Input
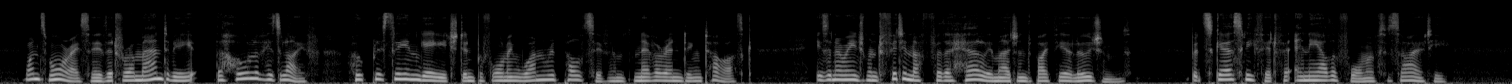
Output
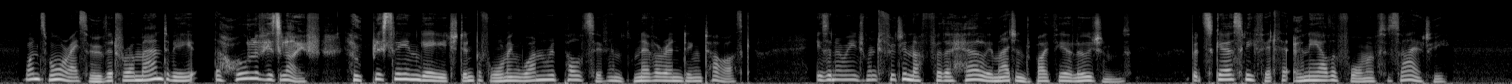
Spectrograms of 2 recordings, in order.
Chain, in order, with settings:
0:02.47–0:03.92: high shelf with overshoot 1,500 Hz +12.5 dB, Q 3
0:08.33–0:09.03: downward compressor 6 to 1, threshold −28 dBFS, peak gain reduction 8 dB
wow of a warped record 45 rpm, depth 250 cents
level +5 dB

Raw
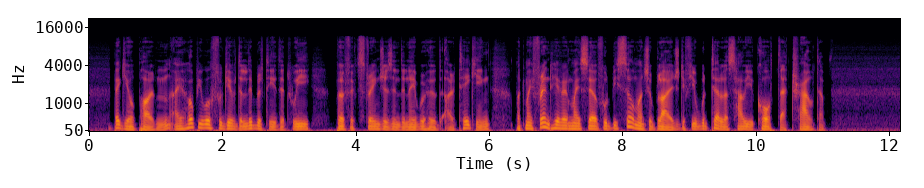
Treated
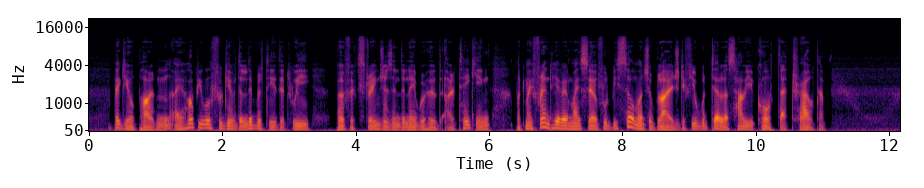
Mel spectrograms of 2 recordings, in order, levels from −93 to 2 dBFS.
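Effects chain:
auto-filter bell 0.85 Hz 440–2,000 Hz +11 dB
level −8.5 dB

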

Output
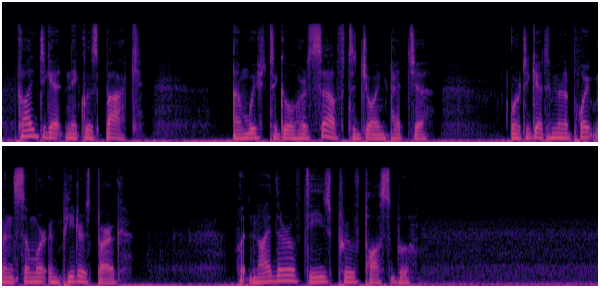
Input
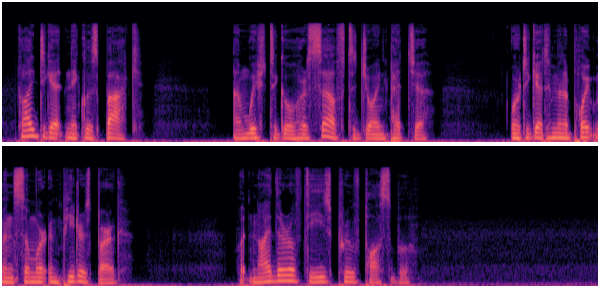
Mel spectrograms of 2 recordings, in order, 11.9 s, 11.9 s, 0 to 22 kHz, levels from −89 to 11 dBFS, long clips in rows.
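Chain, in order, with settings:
0:02.57–0:05.44: high-shelf EQ 9,800 Hz −11 dB
downward compressor 6 to 1, threshold −34 dBFS, peak gain reduction 19 dB

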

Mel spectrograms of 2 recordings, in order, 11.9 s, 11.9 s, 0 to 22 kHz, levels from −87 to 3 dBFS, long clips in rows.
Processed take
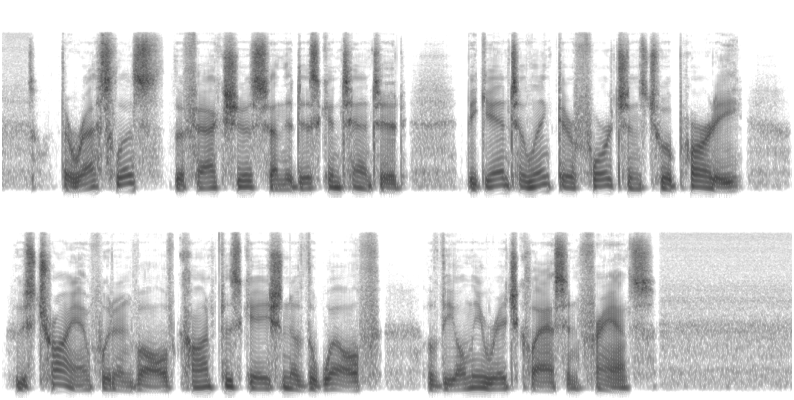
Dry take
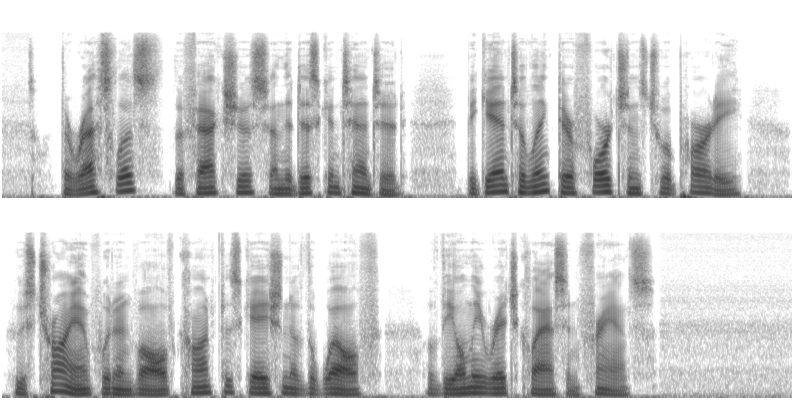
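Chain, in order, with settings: compressor whose output falls as the input rises −25 dBFS, ratio −1
Chebyshev high-pass filter 220 Hz, order 6
low-shelf EQ 290 Hz −5 dB
level +6.5 dB

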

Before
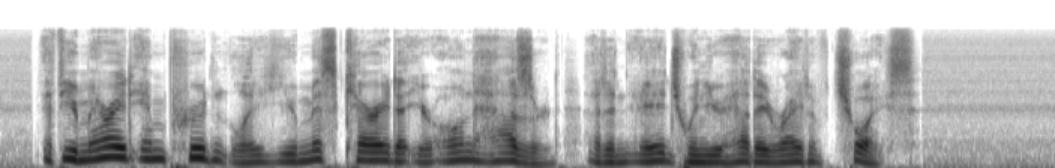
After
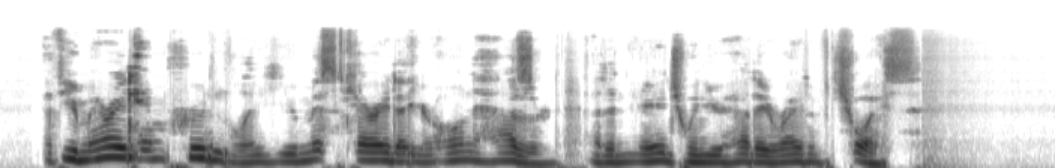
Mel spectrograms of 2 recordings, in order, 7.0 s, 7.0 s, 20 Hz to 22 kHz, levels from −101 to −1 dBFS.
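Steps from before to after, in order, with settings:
noise reduction from a noise print of the clip's start 23 dB
level that may fall only so fast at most 68 dB per second
level −5 dB

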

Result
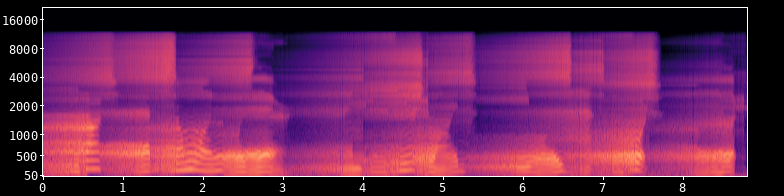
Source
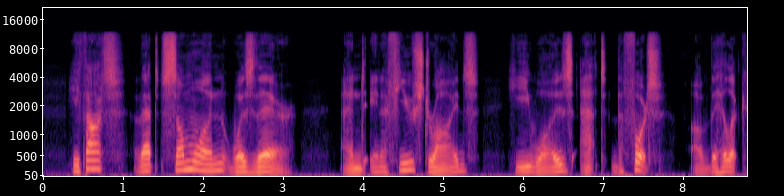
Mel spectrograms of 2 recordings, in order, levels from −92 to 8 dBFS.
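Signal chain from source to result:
peak hold with a rise ahead of every peak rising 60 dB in 2.54 s
level −1.5 dB

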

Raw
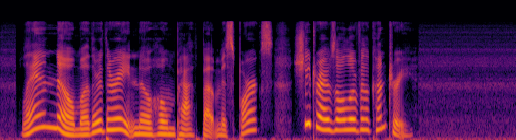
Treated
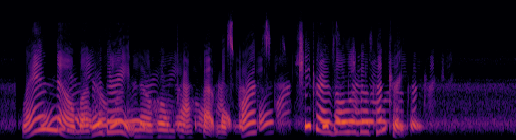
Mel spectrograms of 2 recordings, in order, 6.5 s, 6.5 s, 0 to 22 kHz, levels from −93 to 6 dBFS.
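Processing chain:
adaptive Wiener filter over 15 samples
brickwall limiter −14.5 dBFS, peak gain reduction 9.5 dB
downward compressor 1.5 to 1, threshold −43 dBFS, peak gain reduction 9 dB
frequency shifter −64 Hz
four-pole ladder high-pass 350 Hz, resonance 45%
on a send: echo through a band-pass that steps 218 ms, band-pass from 500 Hz, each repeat 1.4 octaves, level −3.5 dB

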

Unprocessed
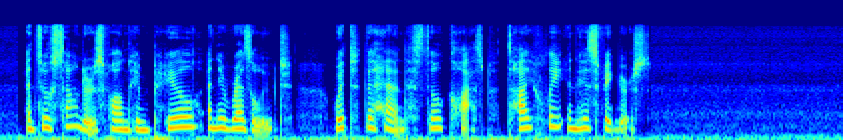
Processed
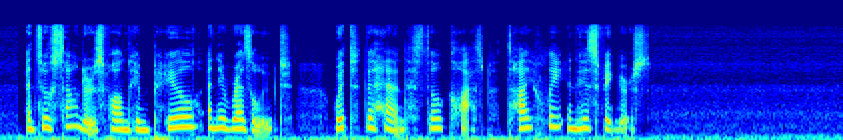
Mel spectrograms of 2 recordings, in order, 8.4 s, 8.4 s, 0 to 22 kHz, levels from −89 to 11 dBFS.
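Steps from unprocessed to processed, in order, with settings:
0:03.60–0:05.70: high-shelf EQ 10,000 Hz → 7,000 Hz −10.5 dB
level −2.5 dB

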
